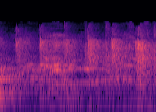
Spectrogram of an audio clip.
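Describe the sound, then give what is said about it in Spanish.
A crowd claps together in a steady, rhythmic beat, the dense hiss of many hands swelling with each pulse, with murmuring voices underneath. “Si ese aplauso para mí, está bueno, pero siempre la Dios tiene artritis y eso lo con fuerza.”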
